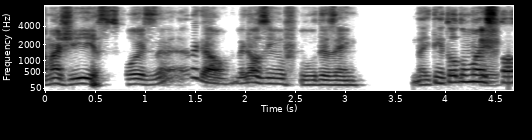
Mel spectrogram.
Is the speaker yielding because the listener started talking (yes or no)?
no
